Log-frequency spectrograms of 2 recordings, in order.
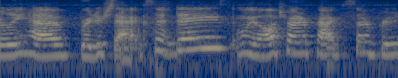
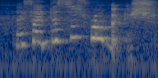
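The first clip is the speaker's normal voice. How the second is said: put-on British accent, very high-pitched; 14 semitones higher than usual. Joking about a phrase heard on Great British Bake Off, Great British Bake Off accent. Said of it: "I'm back to being an Alabamian".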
